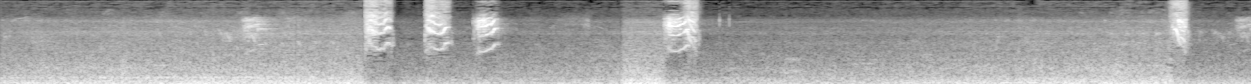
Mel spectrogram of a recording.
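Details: Calls of a female rusty-collared seedeater, used to stir males into singing: a burst of three or four high, sharp chips in quick succession, one more a second later, then a single note after a long pause, over steady faint hiss.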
